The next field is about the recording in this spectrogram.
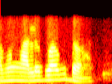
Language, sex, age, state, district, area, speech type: Odia, male, 18-30, Odisha, Balasore, rural, conversation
